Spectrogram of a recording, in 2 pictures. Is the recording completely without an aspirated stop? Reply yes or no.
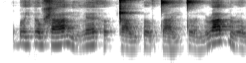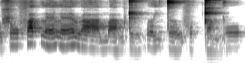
yes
